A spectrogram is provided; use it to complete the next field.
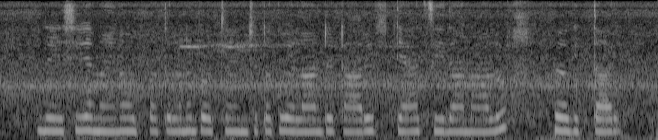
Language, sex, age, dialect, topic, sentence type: Telugu, female, 18-24, Telangana, banking, statement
